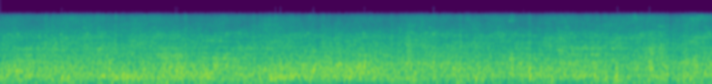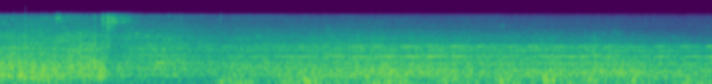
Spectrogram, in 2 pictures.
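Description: CN mixed freight train's covered hopper cars rolling past close by, steel wheels running loudly on the rails. About twelve seconds in the last car goes by and the sound drops to the train's receding rumble, with thin steady high squealing tones from the wheels carrying on.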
